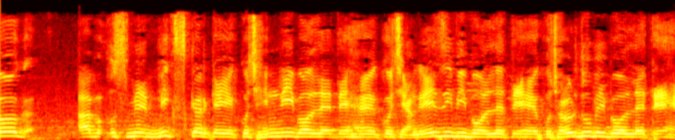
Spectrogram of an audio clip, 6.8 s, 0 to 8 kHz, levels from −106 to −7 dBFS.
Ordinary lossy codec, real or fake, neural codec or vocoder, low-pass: AAC, 32 kbps; real; none; 7.2 kHz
